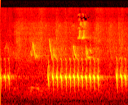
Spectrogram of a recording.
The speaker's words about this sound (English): This bird is the tocororo, the Cuban trogon, chosen as the national bird of Cuba.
